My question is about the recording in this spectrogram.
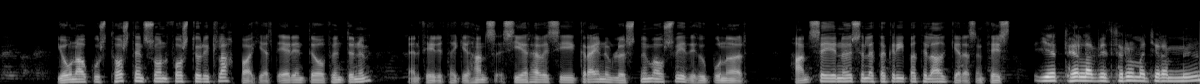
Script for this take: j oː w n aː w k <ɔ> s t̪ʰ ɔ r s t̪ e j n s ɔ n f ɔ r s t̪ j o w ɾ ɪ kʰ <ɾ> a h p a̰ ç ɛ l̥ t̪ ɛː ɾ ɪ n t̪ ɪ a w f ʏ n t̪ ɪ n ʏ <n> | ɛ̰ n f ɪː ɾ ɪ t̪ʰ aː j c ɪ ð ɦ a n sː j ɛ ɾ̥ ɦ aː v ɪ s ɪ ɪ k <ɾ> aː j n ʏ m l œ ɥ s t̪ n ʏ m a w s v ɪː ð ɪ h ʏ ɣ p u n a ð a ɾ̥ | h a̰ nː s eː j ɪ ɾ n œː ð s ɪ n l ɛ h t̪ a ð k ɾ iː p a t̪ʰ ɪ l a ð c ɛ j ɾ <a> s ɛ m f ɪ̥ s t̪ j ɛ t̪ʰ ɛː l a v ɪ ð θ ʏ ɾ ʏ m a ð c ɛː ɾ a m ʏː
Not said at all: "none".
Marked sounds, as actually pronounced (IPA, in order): u, l, m, ɾ, a

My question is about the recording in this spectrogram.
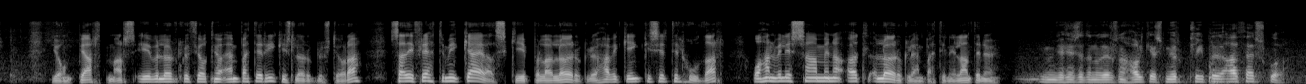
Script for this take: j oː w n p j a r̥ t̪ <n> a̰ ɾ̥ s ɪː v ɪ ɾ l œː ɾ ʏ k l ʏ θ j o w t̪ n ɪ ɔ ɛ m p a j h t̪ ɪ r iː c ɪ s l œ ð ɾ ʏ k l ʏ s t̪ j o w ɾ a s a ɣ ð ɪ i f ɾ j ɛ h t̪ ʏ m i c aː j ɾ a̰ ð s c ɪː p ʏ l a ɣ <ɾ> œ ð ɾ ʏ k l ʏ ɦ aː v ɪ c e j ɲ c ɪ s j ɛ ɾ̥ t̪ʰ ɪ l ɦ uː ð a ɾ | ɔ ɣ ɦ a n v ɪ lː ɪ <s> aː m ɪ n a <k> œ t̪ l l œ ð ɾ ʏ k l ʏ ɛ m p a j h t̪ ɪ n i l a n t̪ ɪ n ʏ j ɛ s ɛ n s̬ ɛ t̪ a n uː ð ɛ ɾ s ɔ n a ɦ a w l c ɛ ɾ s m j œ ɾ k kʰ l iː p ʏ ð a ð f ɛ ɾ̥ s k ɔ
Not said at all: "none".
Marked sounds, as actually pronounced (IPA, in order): m, l, s, ʔ

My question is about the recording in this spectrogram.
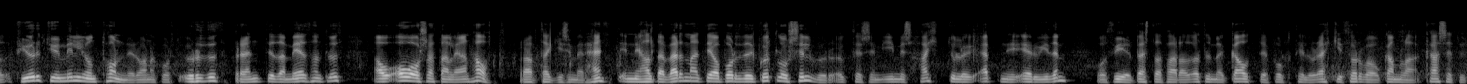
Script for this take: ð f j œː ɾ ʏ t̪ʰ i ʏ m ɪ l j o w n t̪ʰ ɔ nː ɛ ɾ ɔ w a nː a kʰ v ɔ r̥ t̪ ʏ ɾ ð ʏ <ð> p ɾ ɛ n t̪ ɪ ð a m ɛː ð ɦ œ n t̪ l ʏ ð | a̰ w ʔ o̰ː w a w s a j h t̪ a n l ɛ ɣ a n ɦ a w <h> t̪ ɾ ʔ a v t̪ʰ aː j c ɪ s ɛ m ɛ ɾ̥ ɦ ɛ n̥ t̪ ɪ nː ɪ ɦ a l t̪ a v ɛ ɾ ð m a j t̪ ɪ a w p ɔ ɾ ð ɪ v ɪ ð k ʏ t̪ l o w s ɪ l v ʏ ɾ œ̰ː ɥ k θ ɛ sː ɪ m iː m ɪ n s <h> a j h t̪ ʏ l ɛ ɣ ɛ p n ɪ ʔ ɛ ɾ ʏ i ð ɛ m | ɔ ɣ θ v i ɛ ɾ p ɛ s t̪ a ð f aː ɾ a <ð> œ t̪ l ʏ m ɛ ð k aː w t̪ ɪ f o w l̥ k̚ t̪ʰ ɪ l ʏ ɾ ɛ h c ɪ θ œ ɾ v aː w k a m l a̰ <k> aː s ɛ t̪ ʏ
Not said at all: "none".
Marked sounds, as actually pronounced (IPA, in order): ð, h, h, ð, kʰ

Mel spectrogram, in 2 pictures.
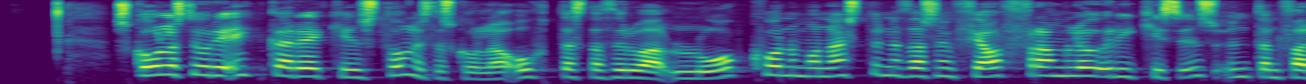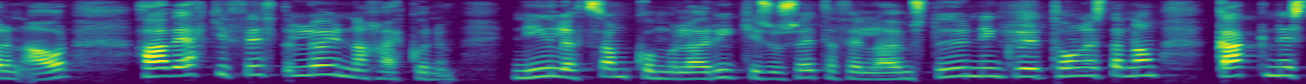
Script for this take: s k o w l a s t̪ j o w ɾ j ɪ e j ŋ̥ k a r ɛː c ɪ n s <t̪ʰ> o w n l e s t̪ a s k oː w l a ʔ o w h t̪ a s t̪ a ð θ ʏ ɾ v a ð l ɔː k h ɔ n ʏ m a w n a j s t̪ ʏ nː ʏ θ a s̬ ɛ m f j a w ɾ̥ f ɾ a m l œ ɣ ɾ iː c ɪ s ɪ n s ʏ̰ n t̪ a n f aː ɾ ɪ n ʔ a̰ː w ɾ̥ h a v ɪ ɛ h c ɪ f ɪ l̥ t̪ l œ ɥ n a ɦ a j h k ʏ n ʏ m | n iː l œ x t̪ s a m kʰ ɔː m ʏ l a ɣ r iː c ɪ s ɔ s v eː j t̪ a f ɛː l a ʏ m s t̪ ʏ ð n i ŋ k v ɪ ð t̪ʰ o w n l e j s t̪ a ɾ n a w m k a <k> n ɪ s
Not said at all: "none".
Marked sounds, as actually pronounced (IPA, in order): t̪ʰ, k

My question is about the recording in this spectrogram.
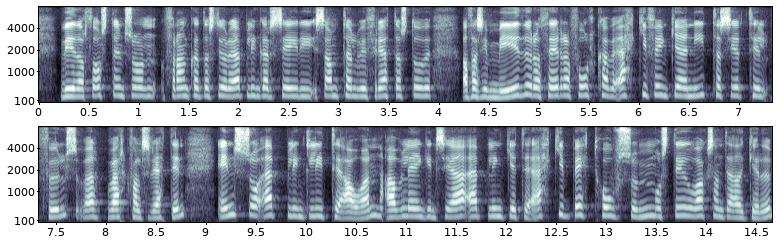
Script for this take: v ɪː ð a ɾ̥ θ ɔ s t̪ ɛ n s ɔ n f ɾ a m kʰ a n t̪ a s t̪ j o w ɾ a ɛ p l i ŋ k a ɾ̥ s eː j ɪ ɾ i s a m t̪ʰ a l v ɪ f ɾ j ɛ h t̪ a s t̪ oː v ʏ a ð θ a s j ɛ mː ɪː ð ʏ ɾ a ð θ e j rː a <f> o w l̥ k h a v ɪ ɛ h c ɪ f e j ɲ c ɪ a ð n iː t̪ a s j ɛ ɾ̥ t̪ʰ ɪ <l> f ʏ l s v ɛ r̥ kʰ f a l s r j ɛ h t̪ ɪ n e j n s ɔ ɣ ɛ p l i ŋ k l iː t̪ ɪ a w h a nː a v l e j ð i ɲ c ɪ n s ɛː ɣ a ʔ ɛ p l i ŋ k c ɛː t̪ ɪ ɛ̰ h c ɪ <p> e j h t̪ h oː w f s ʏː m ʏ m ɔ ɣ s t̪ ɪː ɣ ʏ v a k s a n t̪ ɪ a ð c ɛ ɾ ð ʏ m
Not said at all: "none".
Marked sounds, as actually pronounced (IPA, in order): f, l, p

